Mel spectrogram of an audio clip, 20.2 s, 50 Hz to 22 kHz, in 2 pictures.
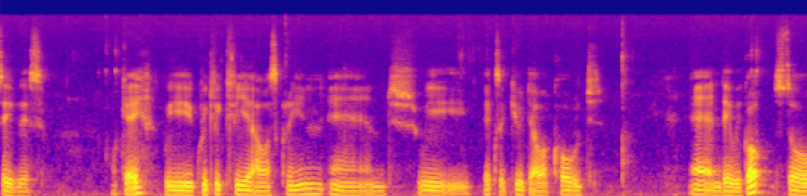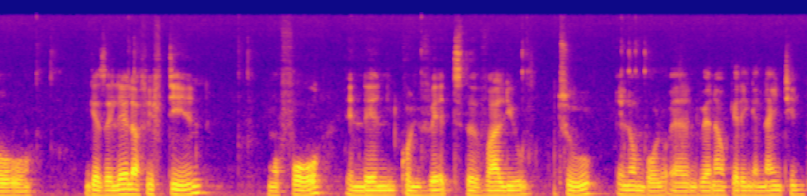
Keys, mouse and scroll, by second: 1.6 click, 4.1-5.1 typing, 5.3 Return, 6.6 Up, 9.5 Return, 11.1 click, 17.1-19.6 drag.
